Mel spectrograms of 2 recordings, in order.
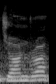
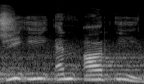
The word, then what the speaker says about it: genre: But we don't have any genre called story. See, we talk of this particular word genre, genre. We have different pronunciations of this particular word as well. Genre or jar, both are correct.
